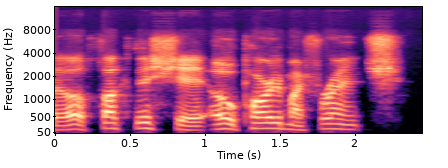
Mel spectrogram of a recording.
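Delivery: ordinary talk, nothing marked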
